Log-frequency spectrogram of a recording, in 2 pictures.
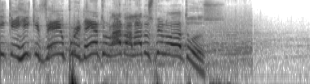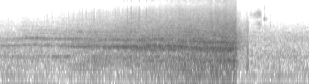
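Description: Racing car engines whine loudly, rising and falling in pitch as cars pass close by.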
